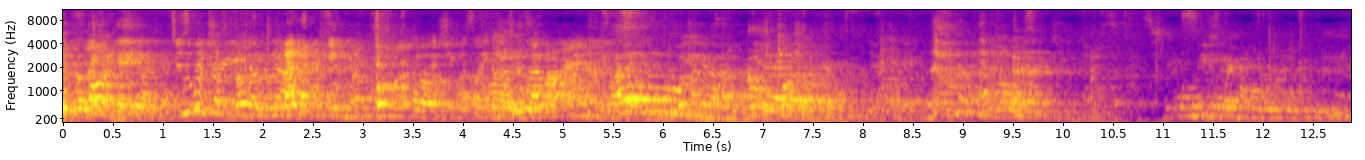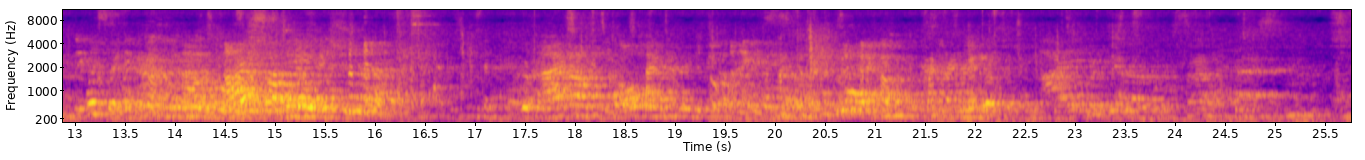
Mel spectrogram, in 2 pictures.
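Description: Several young people talk and chatter nearby in a large echoing hall.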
